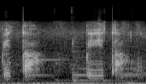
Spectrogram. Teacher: Konsonan T, bunyi apikoalveolar hambat tak bersuara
